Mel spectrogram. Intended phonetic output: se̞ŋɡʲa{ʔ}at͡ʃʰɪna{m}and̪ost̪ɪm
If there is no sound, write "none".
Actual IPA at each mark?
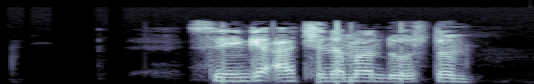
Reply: ʔ, m

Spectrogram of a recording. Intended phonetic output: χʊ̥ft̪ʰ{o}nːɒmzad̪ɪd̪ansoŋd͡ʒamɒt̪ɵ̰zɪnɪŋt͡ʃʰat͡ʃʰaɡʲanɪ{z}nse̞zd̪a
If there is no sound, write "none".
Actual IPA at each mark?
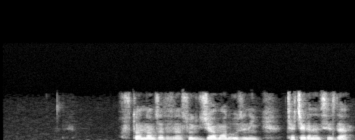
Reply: ɒ, none

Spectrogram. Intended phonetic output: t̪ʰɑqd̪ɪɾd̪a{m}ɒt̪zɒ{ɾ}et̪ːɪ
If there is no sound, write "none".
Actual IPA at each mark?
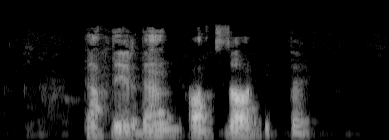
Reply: n, ɾ

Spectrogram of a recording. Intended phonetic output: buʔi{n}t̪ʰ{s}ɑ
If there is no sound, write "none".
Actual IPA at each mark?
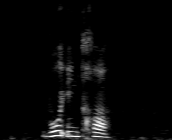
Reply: n, χ

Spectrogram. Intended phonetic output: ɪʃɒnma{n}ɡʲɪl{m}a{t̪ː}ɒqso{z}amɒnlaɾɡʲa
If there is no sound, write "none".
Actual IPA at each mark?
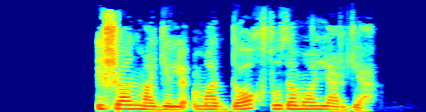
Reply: none, m, d̪ː, z

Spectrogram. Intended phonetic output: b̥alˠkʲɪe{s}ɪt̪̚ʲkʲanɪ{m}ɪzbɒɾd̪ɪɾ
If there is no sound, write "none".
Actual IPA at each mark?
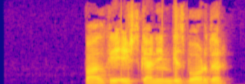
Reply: ʃ, ŋ

